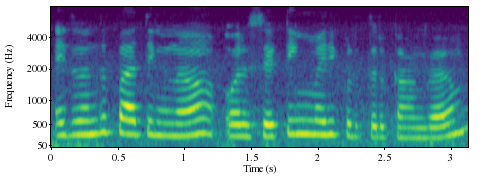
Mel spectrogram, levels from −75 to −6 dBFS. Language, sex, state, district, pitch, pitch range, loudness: Tamil, female, Tamil Nadu, Chennai, 270 Hz, 250-290 Hz, -16 LUFS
